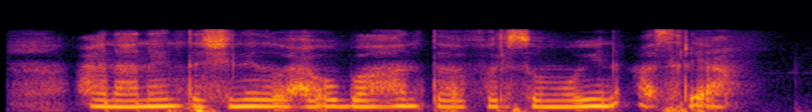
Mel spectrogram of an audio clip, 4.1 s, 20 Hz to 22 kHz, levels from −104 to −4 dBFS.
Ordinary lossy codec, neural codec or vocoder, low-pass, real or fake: none; none; 7.2 kHz; real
